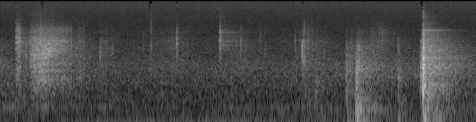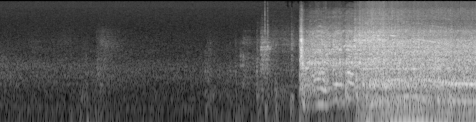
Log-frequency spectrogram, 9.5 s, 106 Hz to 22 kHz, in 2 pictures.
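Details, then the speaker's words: Audi S8 4.2 V8 (340 hp) with LPG, after the crank-no-start from a shorted blown front fuse was fixed: quiet clicks, then it catches and settles into a steady even idle; normal idle. "but right now the engine is running smooth, so it's not a problem the LPG to start up."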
